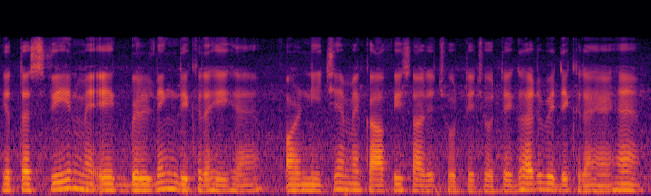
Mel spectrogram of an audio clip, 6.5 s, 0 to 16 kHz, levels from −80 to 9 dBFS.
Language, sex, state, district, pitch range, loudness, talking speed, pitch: Hindi, male, Arunachal Pradesh, Lower Dibang Valley, 105-120 Hz, -17 LUFS, 175 wpm, 110 Hz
